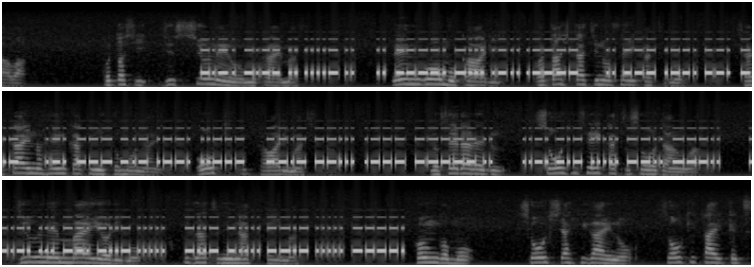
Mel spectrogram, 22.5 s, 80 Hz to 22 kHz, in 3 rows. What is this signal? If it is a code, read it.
Morse code, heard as a keyed tone, hand-sent with a bug key, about 40 wpm, 750 Hz. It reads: CYI4I I9BL1 IOPGK ROKP2 Q7J0I FK5Z8 CSGX5 X6Q59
